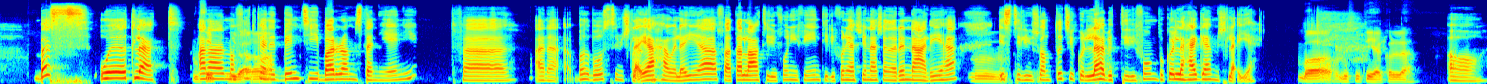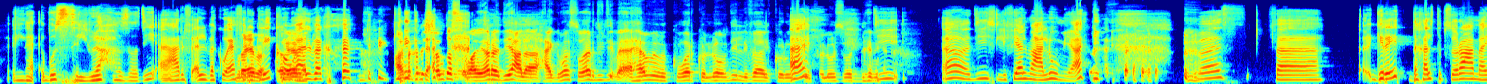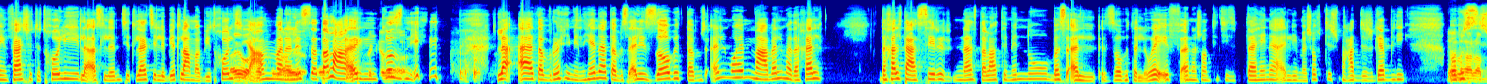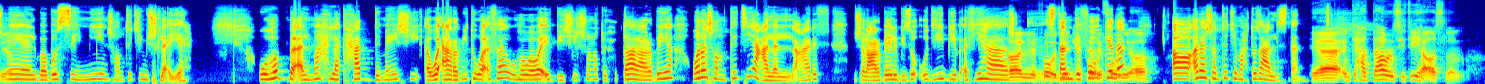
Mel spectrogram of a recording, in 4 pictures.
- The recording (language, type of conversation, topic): Arabic, podcast, احكيلي عن مرة شنط السفر ضاعت منك، عملت إيه بعد كده؟
- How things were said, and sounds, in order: chuckle; laughing while speaking: "مرعبة"; laughing while speaking: "وقع في رجليك ده"; chuckle; laughing while speaking: "أي"; laughing while speaking: "والدنيا"; laughing while speaking: "يعني"; laugh; chuckle; in English: "stand"; in English: "الstand"; tsk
